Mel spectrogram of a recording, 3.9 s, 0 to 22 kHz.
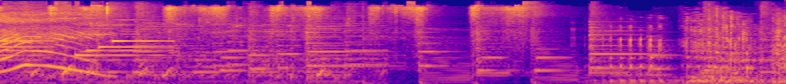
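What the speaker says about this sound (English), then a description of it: "Tiger." A cartoon tiger roars loudly in a 3D animal slide video game, a long harsh roar followed by jingling game chimes and bright musical effects.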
